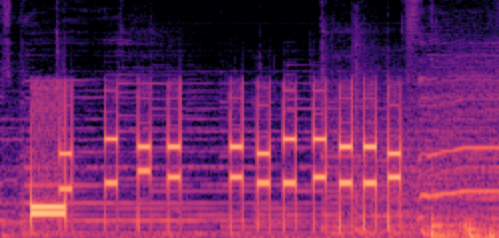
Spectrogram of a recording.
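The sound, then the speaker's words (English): A short dial tone, then a quick series of about ten telephone keypad beeps as a phone call is dialed, two-tone and evenly spaced, with a brief pause after the first three. Clear, with no talking. “All right, let's make a phone call.”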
